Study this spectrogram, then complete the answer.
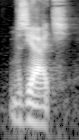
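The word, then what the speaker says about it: взять: For example, in English, it's common to have a vz at the end of a word, but not at the beginning of a word.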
